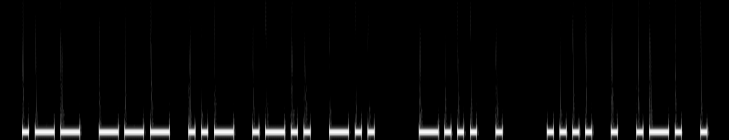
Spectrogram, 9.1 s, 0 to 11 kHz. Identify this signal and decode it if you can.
Morse code, heard as a keyed tone, about 14 wpm, 700 Hz. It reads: WOULD BE HERE
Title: Sentences from Top 1600 Words 15wpm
